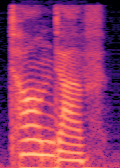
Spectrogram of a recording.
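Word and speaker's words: Tandava: cosmic dance that is known as tandi pronounced as tandav Lord Shiva is depicted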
